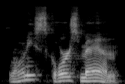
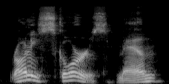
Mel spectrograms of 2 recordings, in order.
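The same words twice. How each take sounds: First: "Ronnie" stressed, "Scores Man" run on and falling; emphasize "Ronnie", let "Man" drop. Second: "Ronnie Scores" drawn out, "Man" set apart and rising; slow, questioning emphasis. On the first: Streamer trying out a viewer's name, stress on "Ronnie". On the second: Streamer puzzling over a viewer's name, "Man" rising after a break. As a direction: slowly separate "Man" with a rising end. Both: Shown as a demonstration. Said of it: "where to put the emphasis".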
